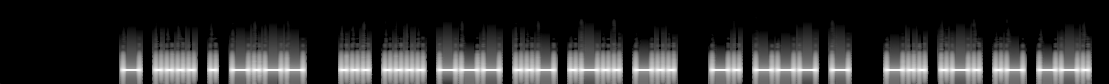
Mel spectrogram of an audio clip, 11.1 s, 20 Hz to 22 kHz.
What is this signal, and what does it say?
Morse code, heard as a keyed tone, about 22 wpm, 700 Hz. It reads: THEY SHOULD NOT DRAG
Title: Sentences from Top 1500 Words 22wpm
